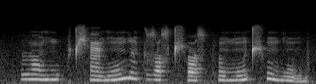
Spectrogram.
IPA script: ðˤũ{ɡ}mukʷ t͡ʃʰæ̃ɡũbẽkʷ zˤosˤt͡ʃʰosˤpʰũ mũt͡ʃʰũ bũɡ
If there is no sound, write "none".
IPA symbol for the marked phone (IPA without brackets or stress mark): ɡ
